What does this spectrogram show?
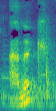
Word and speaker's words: Alnwick: bit of a detour off to anak I think it's pronounced there was a lot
